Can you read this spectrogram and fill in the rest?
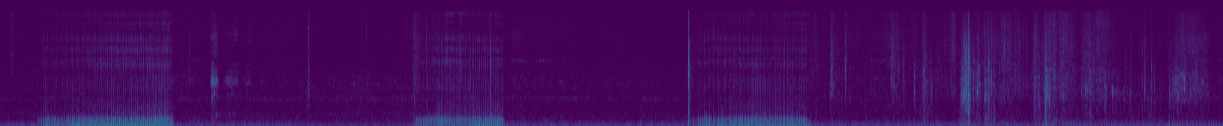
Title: Lincoln snoring at Big Lake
